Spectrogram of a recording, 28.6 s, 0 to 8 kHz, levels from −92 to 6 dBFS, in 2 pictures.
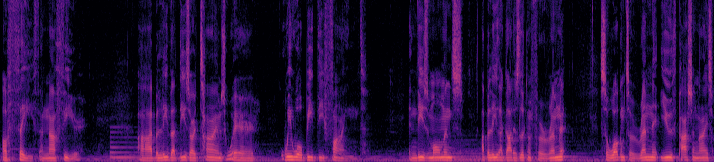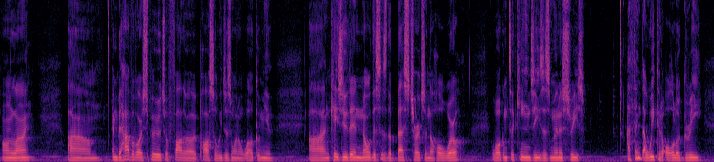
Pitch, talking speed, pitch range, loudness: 120 Hz, 170 wpm, 115-130 Hz, -35 LUFS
